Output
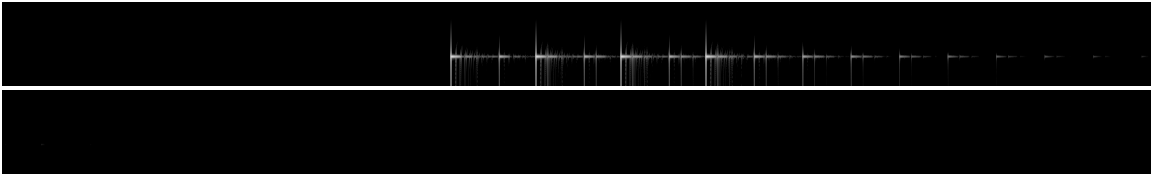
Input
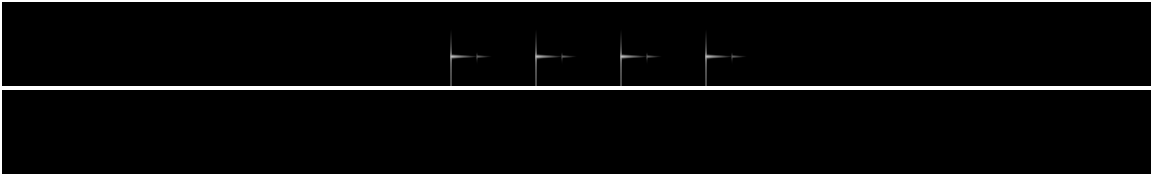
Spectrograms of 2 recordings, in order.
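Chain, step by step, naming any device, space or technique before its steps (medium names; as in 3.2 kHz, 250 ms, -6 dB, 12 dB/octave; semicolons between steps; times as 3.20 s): dub delay into a spring reverb (filtered feedback delay 484 ms, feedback 62%, low-pass 3.2 kHz, level -12 dB; spring tank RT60 1.1 s, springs 44/49 ms, chirp 50 ms, DRR 16.5 dB); trim +8 dB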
